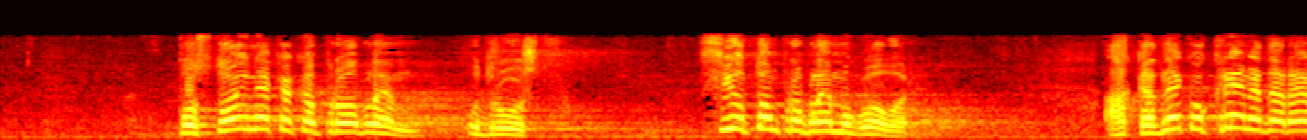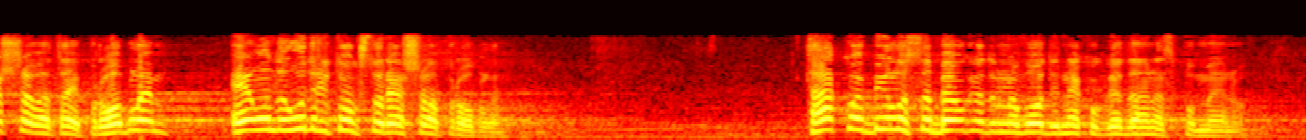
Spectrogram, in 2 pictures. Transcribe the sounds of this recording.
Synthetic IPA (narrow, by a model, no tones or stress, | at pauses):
po̞st̪o̞ine̞kakaʋpɾo̞blemud̪ɾuːʃt̪ʋu̥ | sʋiot̪o̞mpɾo̞ble̞ːmuɡo̞ʋo̞̰ɾe | a̰kad̪ne̞ko̞kɾe̞ːne̞d̪aɾe̞ʃaːʋat̪aːjpɾo̞blemeo̞nd̪aud̪ɾit̪oɡʃt̪o̞ɾe̞ʃaːʋapɾo̞blḛm | t̪ako̞jebiːlo̞sabeo̞ɡɾad̪omnaʋo̞d̪ine̞koɡad̪anaspo̞meːnṵ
